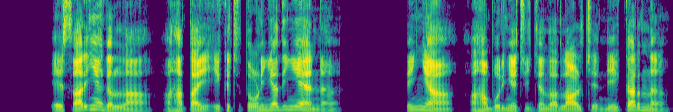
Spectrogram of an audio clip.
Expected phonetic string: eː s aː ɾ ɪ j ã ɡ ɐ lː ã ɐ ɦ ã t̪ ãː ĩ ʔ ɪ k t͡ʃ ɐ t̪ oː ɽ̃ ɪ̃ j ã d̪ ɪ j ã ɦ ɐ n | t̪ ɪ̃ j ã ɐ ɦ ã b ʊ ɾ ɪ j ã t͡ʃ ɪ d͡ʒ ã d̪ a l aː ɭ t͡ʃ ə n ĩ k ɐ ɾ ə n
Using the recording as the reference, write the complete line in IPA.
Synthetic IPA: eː s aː ɾ ɪ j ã ɡ ɐ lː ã ɐ ɦ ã t̪ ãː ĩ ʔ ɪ k t͡ʃ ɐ t̪ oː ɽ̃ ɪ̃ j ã d̪ ɪ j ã ɦ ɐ n | t̪ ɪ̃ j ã ɐ ɦ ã b ʊ ɾ ɪ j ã t͡ʃ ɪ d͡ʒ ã d̪ a l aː ɭ t͡ʃ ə n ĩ k ɐ ɾ ə n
